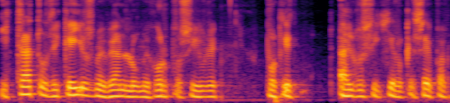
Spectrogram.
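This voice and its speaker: A man with a medium pitch and a somewhat breathy voice speaks at a moderate pace with fairly even intonation. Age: 60s. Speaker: former legislator and congress staff member, communicator. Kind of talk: podcast interview.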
